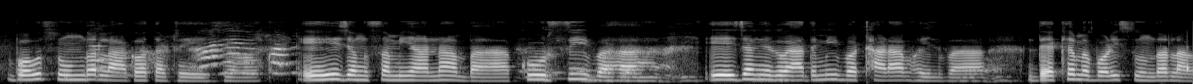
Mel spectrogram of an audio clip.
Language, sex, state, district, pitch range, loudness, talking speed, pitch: Bhojpuri, female, Bihar, Gopalganj, 180-225 Hz, -15 LUFS, 110 wpm, 200 Hz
